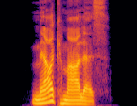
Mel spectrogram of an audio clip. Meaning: genitive singular of Merkmal
- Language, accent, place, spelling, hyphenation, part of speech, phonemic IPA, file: German, Germany, Berlin, Merkmales, Merk‧ma‧les, noun, /ˈmɛʁkmaːləs/, De-Merkmales.ogg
